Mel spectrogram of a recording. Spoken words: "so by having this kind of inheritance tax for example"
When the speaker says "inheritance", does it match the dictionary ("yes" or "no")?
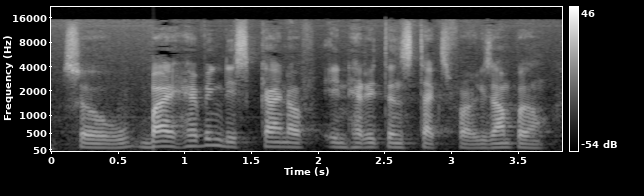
yes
